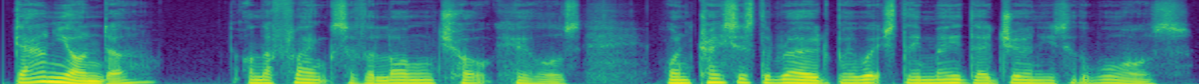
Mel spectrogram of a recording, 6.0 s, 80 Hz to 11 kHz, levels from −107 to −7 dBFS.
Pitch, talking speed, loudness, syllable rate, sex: 120 Hz, 230 wpm, -19 LUFS, 5.4 syllables/s, male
